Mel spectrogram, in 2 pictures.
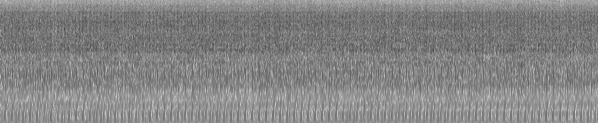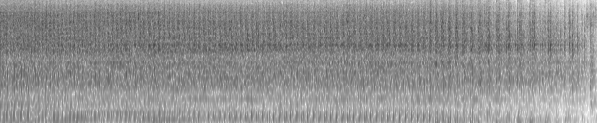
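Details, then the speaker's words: Briggs and Stratton engine after carburetor repair, new fuel line, main jet and idle adjusted: crisp, even single-cylinder beat holds steady, picks up cleanly when throttled, then winds down at shutoff; normal running. "what I did I adjusted the main jet and the idle I'll start it up here and we'll see how it do"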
